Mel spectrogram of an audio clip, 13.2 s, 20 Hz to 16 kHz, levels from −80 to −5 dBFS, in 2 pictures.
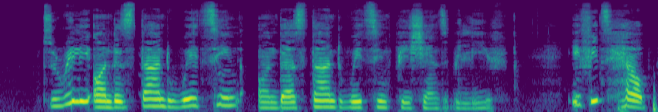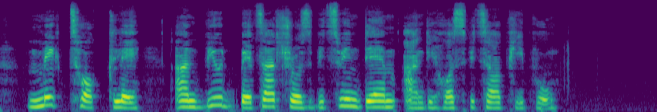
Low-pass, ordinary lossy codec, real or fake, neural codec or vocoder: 14.4 kHz; AAC, 48 kbps; real; none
